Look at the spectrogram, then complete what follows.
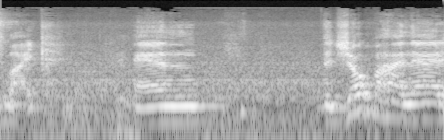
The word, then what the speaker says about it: Mic: My name is Mike. Most people say Mick because it's spelled M-I-C. It's Mike.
